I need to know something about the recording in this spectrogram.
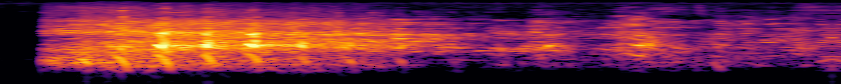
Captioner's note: audience laughs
